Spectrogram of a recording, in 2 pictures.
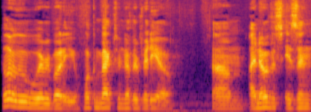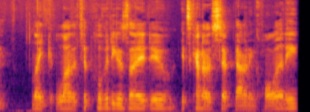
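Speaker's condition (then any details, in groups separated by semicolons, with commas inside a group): No condition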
